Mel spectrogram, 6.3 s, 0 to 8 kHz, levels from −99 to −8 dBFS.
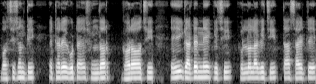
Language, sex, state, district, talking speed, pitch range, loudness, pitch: Odia, male, Odisha, Malkangiri, 140 wpm, 145-155 Hz, -18 LUFS, 150 Hz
